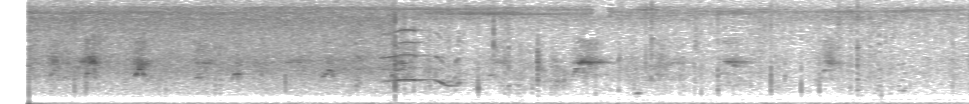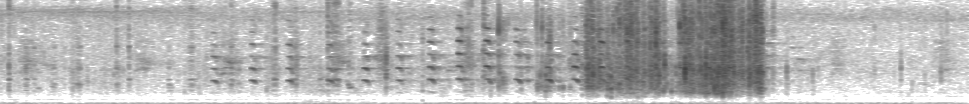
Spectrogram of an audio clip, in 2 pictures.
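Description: Birds calling in the open: scattered short chirps, then a quickening run of repeated high chirps, ending about twelve seconds in with a loud harsh rasping burst just over a second long. A steady low rumble runs underneath.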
